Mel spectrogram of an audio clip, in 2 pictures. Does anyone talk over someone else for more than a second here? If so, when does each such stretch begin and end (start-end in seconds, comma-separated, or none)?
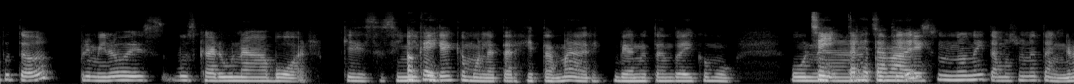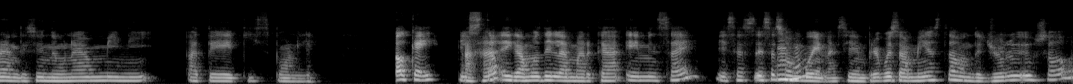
8.1-9.4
